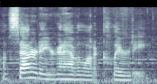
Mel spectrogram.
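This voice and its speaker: Speaking quickly, a female tarot reader runs through her weekly forecast for each star sign, talking directly to the viewer and repeating her phrasing. Her voice sits at a medium pitch with a slightly bright tone. The recording is low quality, and music plays clearly under her words.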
